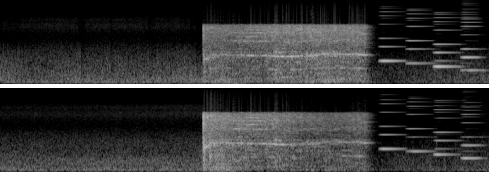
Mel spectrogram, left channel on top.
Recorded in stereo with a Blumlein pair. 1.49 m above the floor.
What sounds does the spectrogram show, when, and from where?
2.0 s a scream: 25° right, 0.9 m; by 3.7 s 65° left, 0.7 m
3.8 s a ringtone: 65° left, 1.0 m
